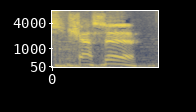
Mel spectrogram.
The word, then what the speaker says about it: chasseur: A chicken chaucer. – A chicken chaucer. – Chicken chaucer. – How do you pronounce it? – Chasseur. Chicken chasseur. It's a French sauce.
